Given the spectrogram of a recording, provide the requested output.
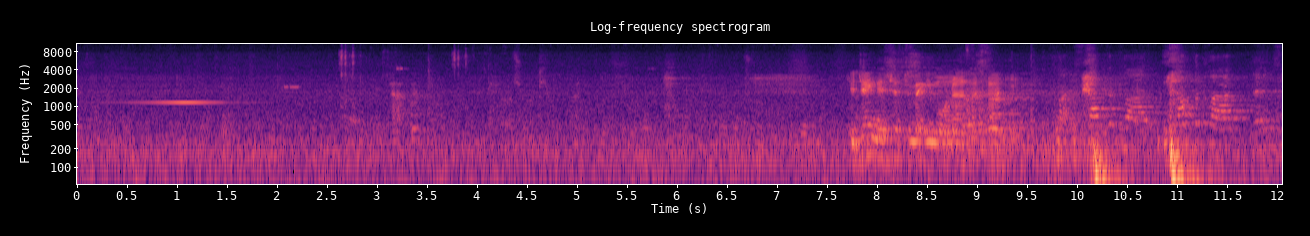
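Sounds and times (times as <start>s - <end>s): steady high tone: 0.0s - 2.8s
murmur of large hall: 0.0s - 12.0s.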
